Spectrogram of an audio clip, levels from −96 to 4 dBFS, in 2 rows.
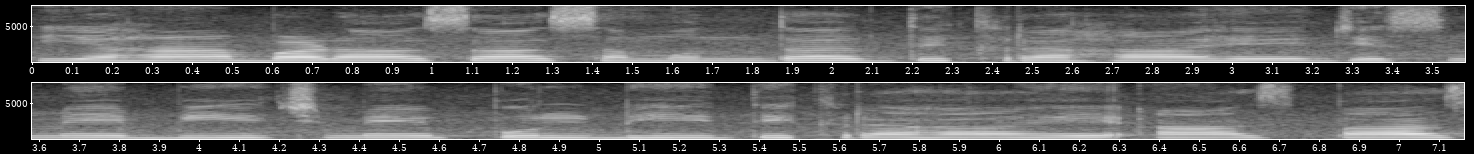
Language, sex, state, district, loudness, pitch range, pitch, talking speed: Hindi, female, Chhattisgarh, Korba, -17 LUFS, 255-270 Hz, 265 Hz, 125 wpm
